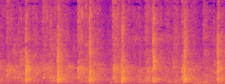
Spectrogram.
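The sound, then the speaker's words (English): Audience applause for military veterans standing in a crowd: many hands clap together in a steady, even rhythm, each beat a bright, distinct burst. “If you've ever served in the military, would you please stand at this point? Amen. Look at all these people. Look around. Give them a round of applause.”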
